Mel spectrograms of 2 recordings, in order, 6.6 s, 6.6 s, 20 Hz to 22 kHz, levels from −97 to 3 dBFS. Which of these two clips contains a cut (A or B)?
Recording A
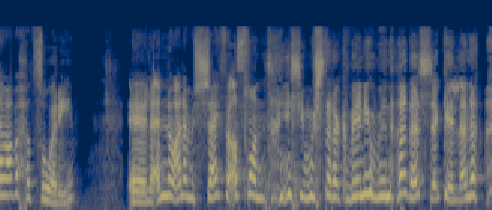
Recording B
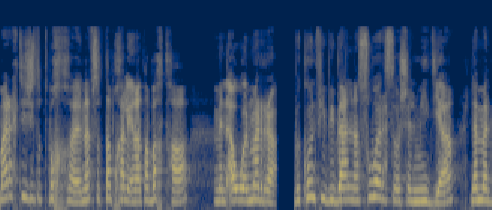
B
